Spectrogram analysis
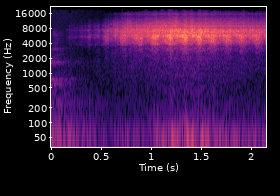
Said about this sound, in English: rattling maracas, a sound that would be saved for a virus that would haunt the ship in a later episode called The Naked Time.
